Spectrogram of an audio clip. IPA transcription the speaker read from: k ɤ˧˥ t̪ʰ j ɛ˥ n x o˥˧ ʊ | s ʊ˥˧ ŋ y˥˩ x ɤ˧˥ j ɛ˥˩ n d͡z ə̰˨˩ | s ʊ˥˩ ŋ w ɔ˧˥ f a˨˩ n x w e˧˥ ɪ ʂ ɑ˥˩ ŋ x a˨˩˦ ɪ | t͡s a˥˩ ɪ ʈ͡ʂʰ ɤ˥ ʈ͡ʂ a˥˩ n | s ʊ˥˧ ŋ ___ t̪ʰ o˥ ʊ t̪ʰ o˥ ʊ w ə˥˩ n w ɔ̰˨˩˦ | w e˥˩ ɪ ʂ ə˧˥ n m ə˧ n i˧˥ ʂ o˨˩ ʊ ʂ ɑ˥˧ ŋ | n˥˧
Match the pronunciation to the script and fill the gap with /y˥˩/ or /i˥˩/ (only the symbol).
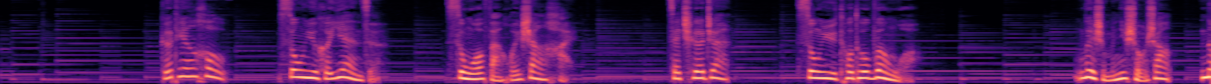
y˥˩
